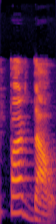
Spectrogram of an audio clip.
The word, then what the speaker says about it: pardal: as outras são átonas e na palavra pardal a última sílaba é a sílaba tônica ea par é sílaba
